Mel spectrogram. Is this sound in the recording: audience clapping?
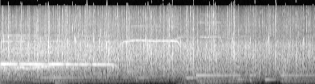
yes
